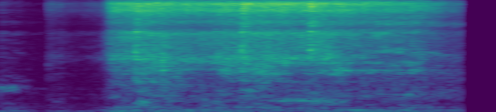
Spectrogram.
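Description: Water pours steadily into a pan of ground spice paste with turmeric and salt, a continuous splashing hiss lasting about two seconds, close and fairly loud, with no talking.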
